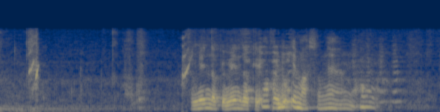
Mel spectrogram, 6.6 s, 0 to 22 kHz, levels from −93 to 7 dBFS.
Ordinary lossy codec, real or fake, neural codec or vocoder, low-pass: none; fake; codec, 16 kHz, 8 kbps, FreqCodec, smaller model; none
